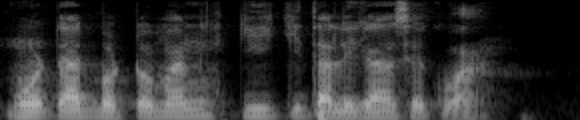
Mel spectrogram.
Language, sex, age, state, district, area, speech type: Assamese, male, 18-30, Assam, Biswanath, rural, read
